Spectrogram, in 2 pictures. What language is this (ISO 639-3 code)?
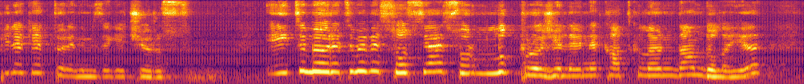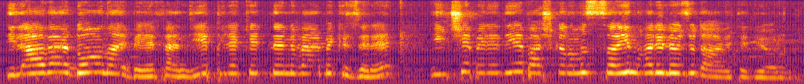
tur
